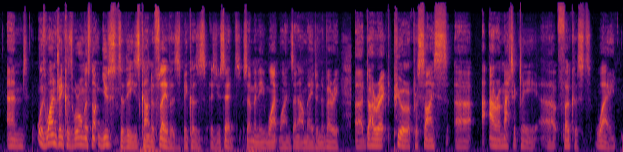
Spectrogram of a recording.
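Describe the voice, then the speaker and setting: On a very clean recording with a silent background, a man with a British accent speaks at a moderate pace in a fairly low voice with ordinary pitch variation. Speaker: wine director. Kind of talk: casual interview chat.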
